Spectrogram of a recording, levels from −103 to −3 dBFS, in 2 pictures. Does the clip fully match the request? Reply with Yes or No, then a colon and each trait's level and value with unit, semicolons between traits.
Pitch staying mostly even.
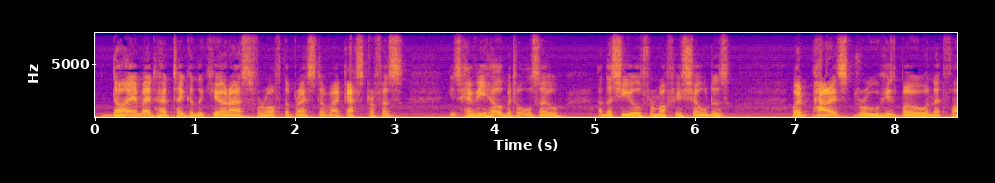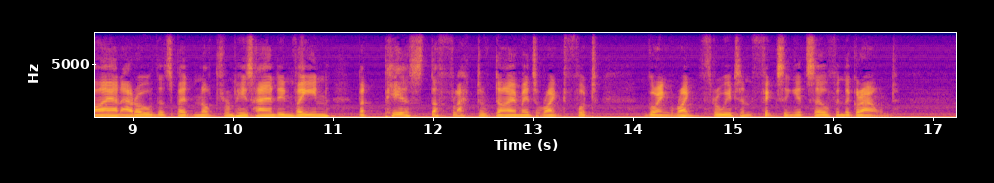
Yes: narrow, 1.8 semitones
